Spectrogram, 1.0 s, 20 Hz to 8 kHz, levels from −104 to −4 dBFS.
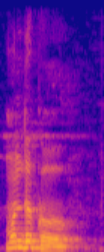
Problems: constant background noise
